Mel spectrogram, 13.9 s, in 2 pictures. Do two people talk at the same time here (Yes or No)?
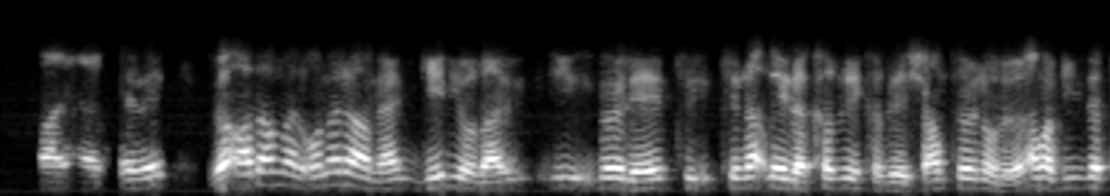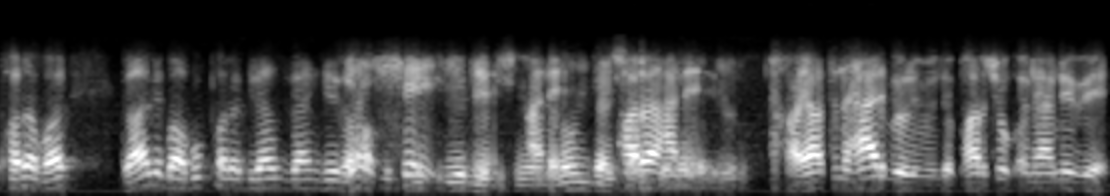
Yes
